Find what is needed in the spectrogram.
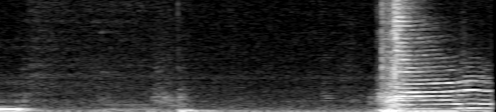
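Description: Electric guitar playing a slow lead lick: a held note dying away at the start, a couple of faint notes in the middle, and a sharply picked note right at the end.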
